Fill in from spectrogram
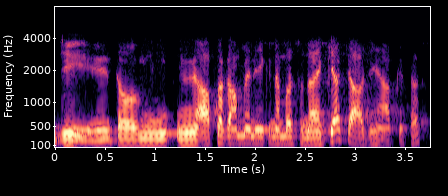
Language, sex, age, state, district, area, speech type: Hindi, male, 45-60, Madhya Pradesh, Hoshangabad, urban, conversation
